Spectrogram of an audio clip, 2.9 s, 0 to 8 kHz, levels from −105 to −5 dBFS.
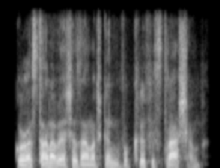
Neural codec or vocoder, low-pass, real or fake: autoencoder, 48 kHz, 128 numbers a frame, DAC-VAE, trained on Japanese speech; 7.2 kHz; fake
